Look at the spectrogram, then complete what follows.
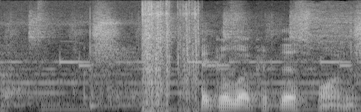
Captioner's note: static sound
